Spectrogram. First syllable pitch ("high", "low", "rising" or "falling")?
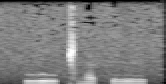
low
